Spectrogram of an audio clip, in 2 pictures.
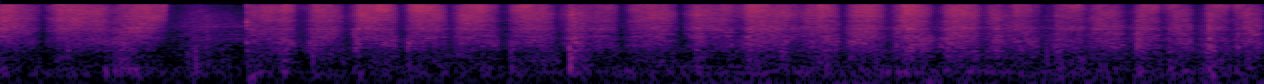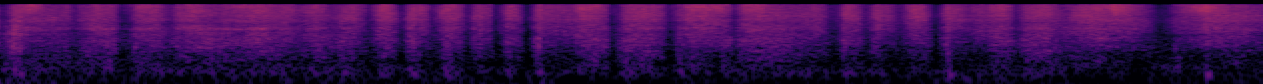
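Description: A small bristle brush rubs quickly back and forth over the toe and vamp of a clean tan leather boot, which is hollow and empty and held up by the foot. The strokes make a steady, bright, scratchy hiss that pulses with each pass and has little low end.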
